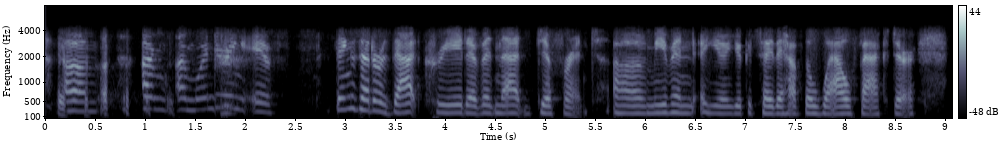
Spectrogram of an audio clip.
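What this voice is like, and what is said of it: Strained, fading hoarse voice. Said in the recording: “I'm losing my voice today”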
